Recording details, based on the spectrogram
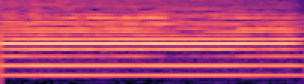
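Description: Sustained bowed violin note F sharp, played with a high second finger on the D string, steady and clear for about a second and a half, alone without talk.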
